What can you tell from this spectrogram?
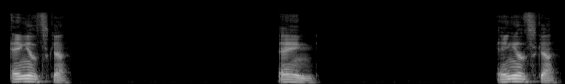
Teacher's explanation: Be sure you're saying eng and not ing.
